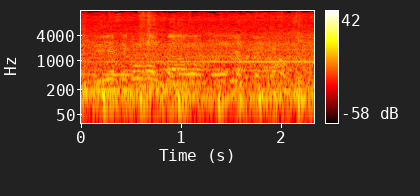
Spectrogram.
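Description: Outdoor street ambience: indistinct voices of people nearby over a steady low rumble, with a faint, steady high-pitched hum throughout.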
